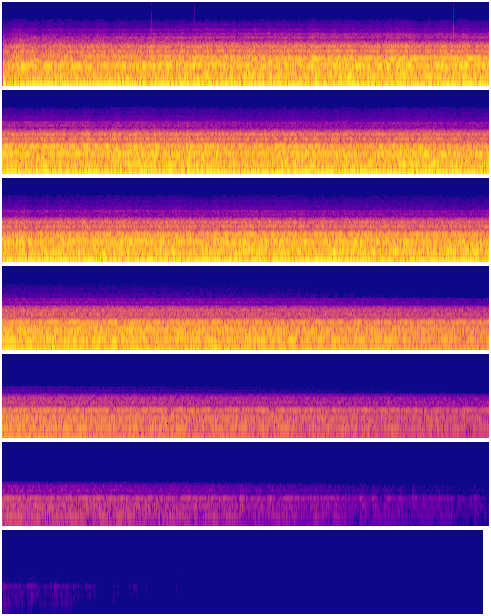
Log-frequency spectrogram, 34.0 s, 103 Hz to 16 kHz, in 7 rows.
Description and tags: AMB02 - Zombie Ambience sounds From my ZOMBIE VOICE sound pack.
